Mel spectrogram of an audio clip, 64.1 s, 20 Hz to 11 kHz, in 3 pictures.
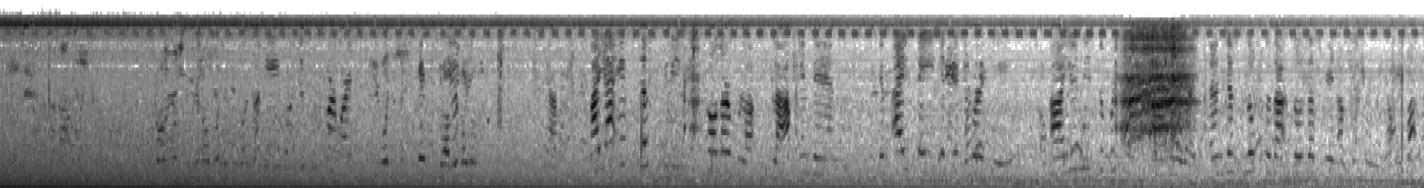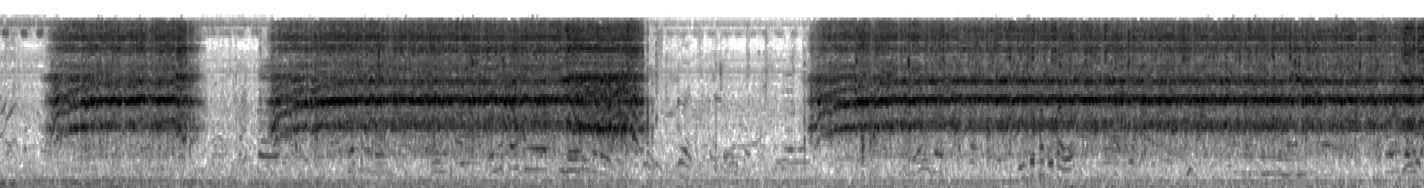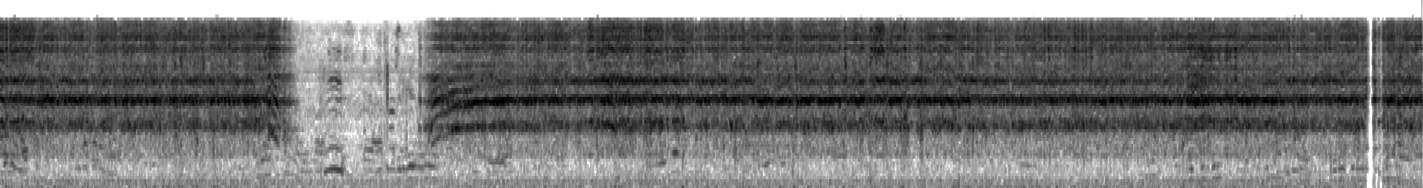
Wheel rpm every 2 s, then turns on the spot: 0, 0, 0, 0, 0, 10, 0, 0, 40, 10, 0, 110, 50, 150, 160, 90, 10, 150, 160, 160, 160, 160, 160, 100, 20, 150, 160, 160, 160, 160, 160, 160.
30-32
